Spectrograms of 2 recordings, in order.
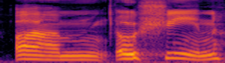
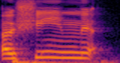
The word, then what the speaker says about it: Oisín: It just felt like Oisín, who I learned how to pronounce the name correctly because it's an Irish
